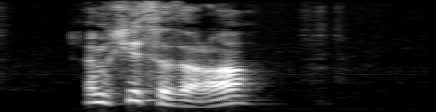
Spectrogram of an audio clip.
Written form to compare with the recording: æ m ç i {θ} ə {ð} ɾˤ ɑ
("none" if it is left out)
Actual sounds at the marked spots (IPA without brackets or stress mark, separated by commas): θ, ð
